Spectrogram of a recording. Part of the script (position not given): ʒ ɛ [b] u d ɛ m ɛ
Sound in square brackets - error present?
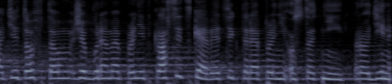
no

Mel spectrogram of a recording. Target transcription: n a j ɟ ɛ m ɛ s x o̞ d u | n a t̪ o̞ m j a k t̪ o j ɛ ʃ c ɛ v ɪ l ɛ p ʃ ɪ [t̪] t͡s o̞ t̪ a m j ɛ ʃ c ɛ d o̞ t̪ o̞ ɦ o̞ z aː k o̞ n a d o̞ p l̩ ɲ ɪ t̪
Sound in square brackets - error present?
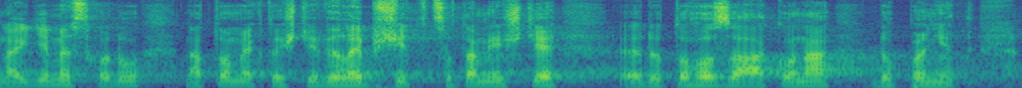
no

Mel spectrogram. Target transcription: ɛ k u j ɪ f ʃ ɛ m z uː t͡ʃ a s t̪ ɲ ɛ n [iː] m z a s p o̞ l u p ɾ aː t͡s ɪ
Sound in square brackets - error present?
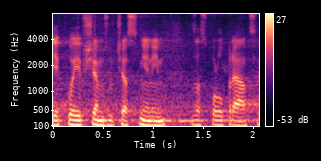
no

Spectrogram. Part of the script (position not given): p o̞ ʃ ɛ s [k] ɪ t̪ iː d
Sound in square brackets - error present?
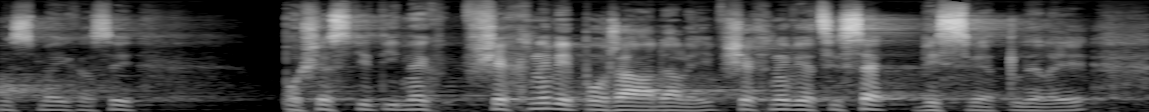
yes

